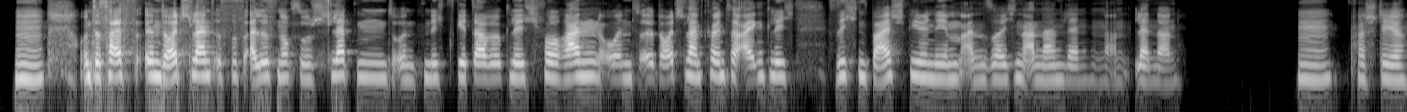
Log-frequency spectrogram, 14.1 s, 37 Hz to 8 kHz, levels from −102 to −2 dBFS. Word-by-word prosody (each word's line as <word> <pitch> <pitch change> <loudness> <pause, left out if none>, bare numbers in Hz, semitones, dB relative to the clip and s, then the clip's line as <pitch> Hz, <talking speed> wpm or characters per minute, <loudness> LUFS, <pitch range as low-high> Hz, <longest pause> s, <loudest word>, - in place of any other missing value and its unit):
Mhm. 185 0 0 0.3
Und 200 0 0
das 200 +2 +4
heißt, 210 0 +8
in 210 -1 +3
Deutschland 210 +3 +6
ist 200 - -8
das 205 - -8
alles 205 +1 +2
noch 195 0 -3
so 185 -2 -8
schleppend 200 -1 -2
und 175 +2 -10
nichts 190 0 -8
geht 195 0 -3
da 185 0 +6
wirklich 190 0 -4
voran 200 +1 +4
und, 185 +1 -7
äh, 190 - -4
Deutschland 200 +2 0
könnte 210 -2 0
eigentlich 205 +4 -2 0.3
sich 210 +2 -7
'n 200 -1 -6
Beispiel 205 0 0
nehmen 185 0 -5
an 170 +3 -7
solchen 180 +2 -7
anderen 175 +1 -4
Länden 170 -1 -12
an 165 - -20
Ländern. 160 -2 -6 1.2
Mhm, 180 0 -8 0.2
verstehe. 180 -1 -5
190 Hz, 150 wpm, -25 LUFS, 180-205 Hz, 1.2 s, heißt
